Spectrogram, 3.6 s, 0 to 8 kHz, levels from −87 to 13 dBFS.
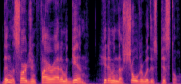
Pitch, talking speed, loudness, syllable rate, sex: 135 Hz, 250 wpm, -17 LUFS, 5.7 syllables/s, male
